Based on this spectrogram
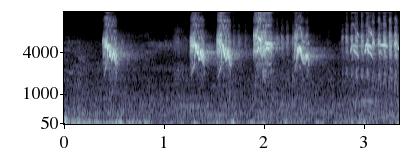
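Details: Sparrow feeding at a feeder: a quick series of sharp, high chirps, some doubled, coming close together, followed by a softer twittering at the end.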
